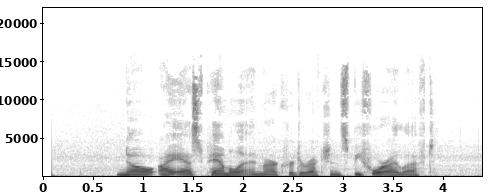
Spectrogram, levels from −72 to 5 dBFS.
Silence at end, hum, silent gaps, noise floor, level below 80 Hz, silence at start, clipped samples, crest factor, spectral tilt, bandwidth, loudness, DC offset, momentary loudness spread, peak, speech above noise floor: 0.05 s; none; none; -48 dBFS; -48 dBFS; 0.1 s; under 0.1%; 16 dB; -5.5 dB/octave; 15.5 kHz; -24 LUFS; under 0.1%; 9 LU; -8 dBFS; 24 dB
